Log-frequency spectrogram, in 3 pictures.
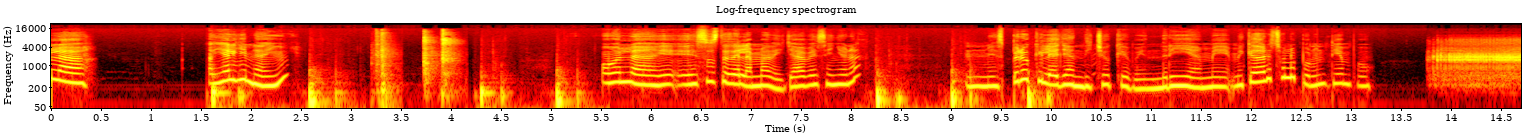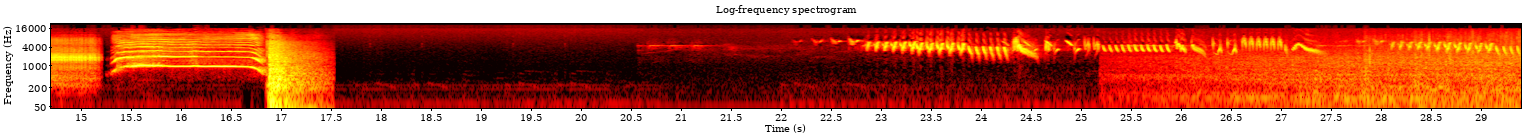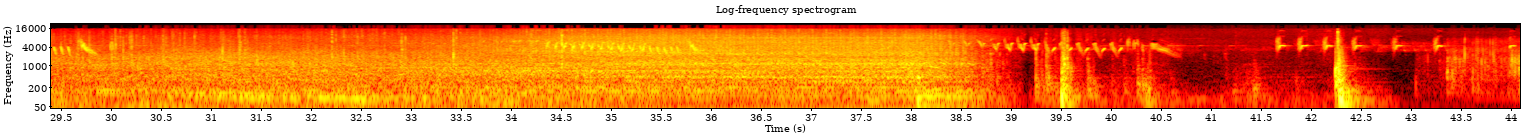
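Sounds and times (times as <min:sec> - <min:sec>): birds chirping: 0:01.6 - 0:03.5, 0:04.3 - 0:06.2, 0:06.8 - 0:11.2, 0:20.6 - 0:44.0
car engine running: 0:01.6 - 0:03.5, 0:04.3 - 0:05.6, 0:08.1 - 0:10.3, 0:28.2 - 0:39.0
sharp knocks: 0:01.6 - 0:05.6, 0:08.1 - 0:10.3, 0:32.6 - 0:40.5, 0:42.2 - 0:42.7.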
